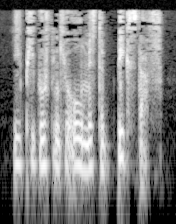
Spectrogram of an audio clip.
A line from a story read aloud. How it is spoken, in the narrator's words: she muttered, half to herself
